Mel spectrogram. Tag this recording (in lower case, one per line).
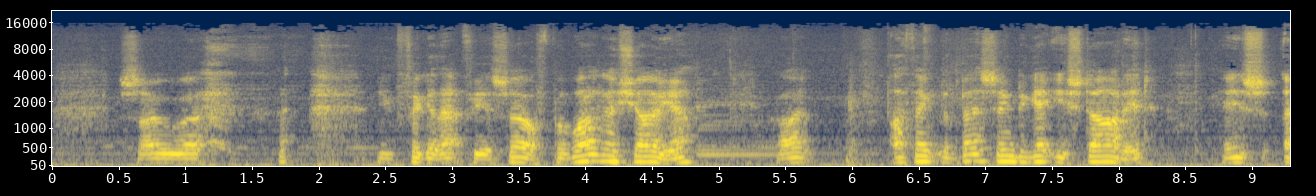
music
speech
steel guitar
